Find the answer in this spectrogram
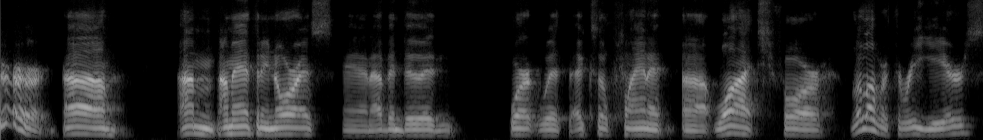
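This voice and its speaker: A man in a Mississippi accent at a very slow pace, bright and sharp in tone, medium in pitch, with fairly even intonation over a quiet background. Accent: Southern US (Mississippi). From Mississippi, US South. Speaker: amateur astronomer, retired dentist. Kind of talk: casual self-introduction in online meeting.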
